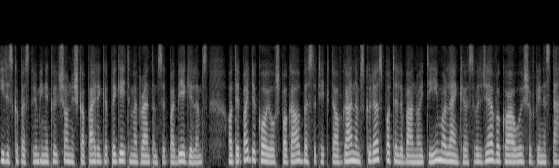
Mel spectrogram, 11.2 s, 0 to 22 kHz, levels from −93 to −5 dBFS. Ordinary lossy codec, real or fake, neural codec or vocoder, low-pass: AAC, 48 kbps; fake; codec, 16 kHz, 0.2 kbps, FocalCodec; 7.2 kHz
